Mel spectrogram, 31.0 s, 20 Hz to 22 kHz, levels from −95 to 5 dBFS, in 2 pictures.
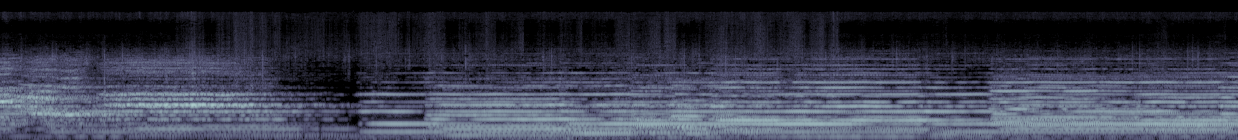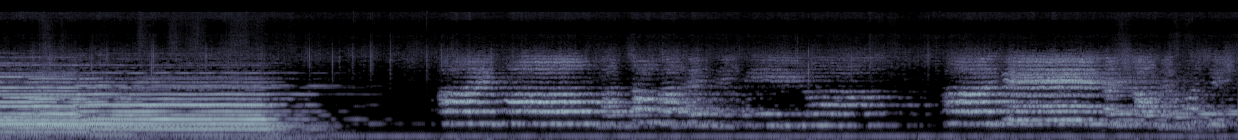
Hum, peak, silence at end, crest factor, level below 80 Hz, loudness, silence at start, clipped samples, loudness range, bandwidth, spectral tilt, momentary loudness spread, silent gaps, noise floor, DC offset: none; -12 dBFS; 0 s; 18 dB; -64 dBFS; -31 LUFS; 0 s; under 0.1%; 8 LU; 16 kHz; -5.5 dB/octave; 14 LU; none; -60 dBFS; under 0.1%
